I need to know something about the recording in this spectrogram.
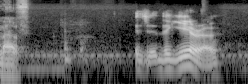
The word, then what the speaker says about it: gyro: Is it the gyro? It's it's spelt like gyro, but it how is it it's said? like gyro, but it's gyro.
